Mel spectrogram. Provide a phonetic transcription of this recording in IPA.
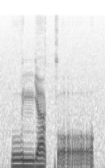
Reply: u nʲ ɑ k ɔ̰

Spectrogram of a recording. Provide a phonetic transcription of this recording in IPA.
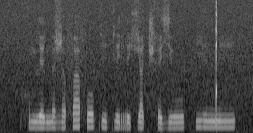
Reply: h o m lʲ a lʲ n ɐ ɮ ɐ f a f o k i k i rʲ ɐ ç a t͡ʃʰ e zʲ u | j i ŋ͡ǃ i

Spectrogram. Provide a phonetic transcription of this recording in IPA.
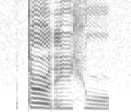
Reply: t œ r i ç u

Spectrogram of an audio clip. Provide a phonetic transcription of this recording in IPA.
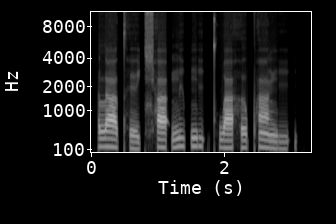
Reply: l a˥˧ t̪ʰ e˨˩ t͡ɕʰ a˦ ʔ n̪ i˦ p̚ ŋ i˦ ʔ t̪ʰ w a˧ h ə˧ pʰ ã˥˧ ŋ i˨ ʔ

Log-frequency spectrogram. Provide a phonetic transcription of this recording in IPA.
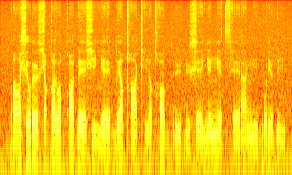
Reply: ɾ ɑ xʲ o ɾ ø x i q i ɾ u qʼ ø ɗ e x i ʎ e b e qʰ æ kʰ i qʰ u b r y ɠ y x e ʎ e ɲ e t͡sʰ e ɾ æ ŋ i b o ɾʲ ø ɗ i

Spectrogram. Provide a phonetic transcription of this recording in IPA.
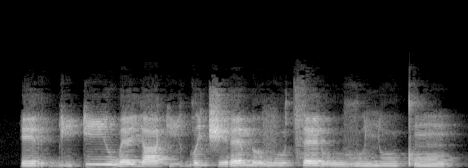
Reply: e˨ r ɡ͡b i˨ k iː˦ w ɛ˨ j a˨ k i˨ ɡʷ i˦ t͡ʃ ɪ˨ ɾ ɛ˦ m ɾ ʊ˨ v u˦ t͡s ɛ˦ ɾ uː˨ ɣ u˦ ɲ uː˦ kʼ ũ˦

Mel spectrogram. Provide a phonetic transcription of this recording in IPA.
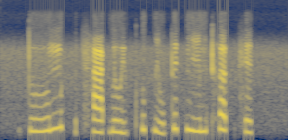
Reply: t̪ uː˨˥ m | t͡sʰ aː˨ k̚ l uː˨˩ j kʷʰ ɐ˥ p̚ iː˨˩ w t̪ ɪ˥ k̚ ŋ iː˨ m kʰ ɐ˥ k̚ s ɪ˨˥ k̚

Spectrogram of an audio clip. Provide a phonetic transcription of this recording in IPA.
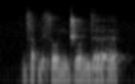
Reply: d͡z a b e s o n d͡ʒ o n d ɜ

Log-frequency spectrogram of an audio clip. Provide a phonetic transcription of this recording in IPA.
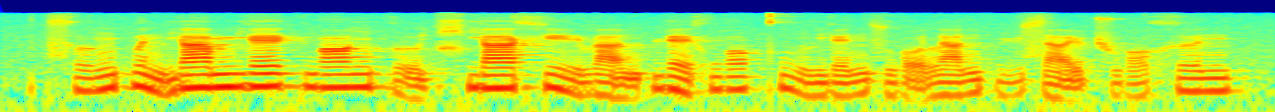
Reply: t͡sʰ ɤ˧˥ ŋ p ə˥˩ n j ä˥ m j ɛ˥ k w ɑ˥ ŋ k ɤ̰˨˩ t͡ɕʰ j ä˥ x e˥˩ ɪ̯ ɻ a̰˨˩ n p ɥ ɛ˥˩ x w ɔ˥ kʰ u˥˩ l j ɛ˧˥ n s w ɔ̰˨˩ l a˧˥ n p y˧˥ s a̰˨˩ ɪ̯ ʈ͡ʂ w ɔ˧˥ x ə˥ n

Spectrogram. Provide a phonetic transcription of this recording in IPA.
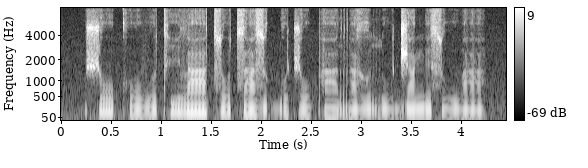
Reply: ʃ oː˦ kʰ o˨ β ʊ˨ tʰ i˦ l aː˦ t͡s o˦ t͡s a˦ z ʊ˨ ɡ͡b o˦ t͡ʃ oː˦ pʰ aː˦ r a˨ ɣ ʊ˦ r uː˨ d͡ʒ a˦ ŋ e˦ s uː˦ w aː˦

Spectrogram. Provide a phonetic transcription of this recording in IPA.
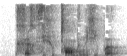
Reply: x ɛ x sʲ ʊ ç u cʰ ɑ̃ b ɪ n ɪ ç i p ə

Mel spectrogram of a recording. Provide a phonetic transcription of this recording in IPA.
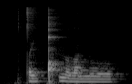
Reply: tˤ ə ʎ ǃʰ ʉ lˠ ə n o

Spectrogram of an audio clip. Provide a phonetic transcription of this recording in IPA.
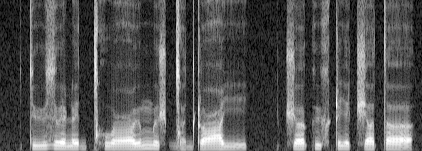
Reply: t y z ʏ e̯ ɳ e d ǀʰ u ʕ ʏ m ʏ ʃ ɡ͡ǀ œ d ʈ ʊ ʕ i | t͡ʃ œ k y x ʈ i e̯ t͡ʃ ɐ t ɐ

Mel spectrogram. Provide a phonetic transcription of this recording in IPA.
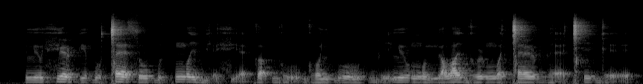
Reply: lʲ u fʲ ɛ ɭ pʲ ʌ ɓ u ǀ ɛ s u ɓ ɯ k ŋʷ i bʲ ɛ̰ fʲ ɛ̰ k ʌ ʔ ɡʱ ṵ ɡʱ o lʲ ɓ u | bʱ ḭ lʲ u ŋʷ ɯ mʲ ʌ lˠ i ɡʱ u ɭ ŋʷ ɛ ǀ ɛ ɭ bʱ ɛ̰ ǀʰ i ɡʱ ḛ

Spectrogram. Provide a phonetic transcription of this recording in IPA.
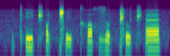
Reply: tʼ i˧ t͡ʃʼ ɒ˧ ǁ i˩ kʰ ɒ˥ χ z o˧ ǁ u˧ t͡ʃʼ æ˥

